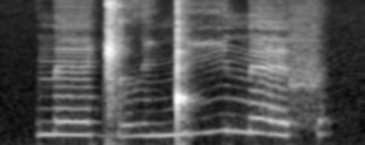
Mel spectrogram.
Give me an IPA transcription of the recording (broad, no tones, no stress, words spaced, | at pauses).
nɛːɡ͡ǁəðiŋ͡ǃiː nɛf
